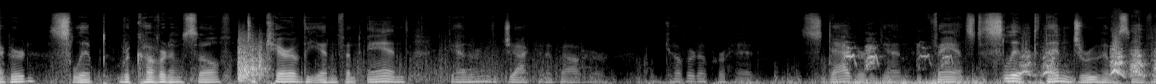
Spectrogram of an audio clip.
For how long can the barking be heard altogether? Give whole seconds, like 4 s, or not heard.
3 s.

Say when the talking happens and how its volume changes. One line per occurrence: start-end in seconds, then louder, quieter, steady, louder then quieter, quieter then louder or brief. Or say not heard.
0.0-11.5 quieter then louder.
